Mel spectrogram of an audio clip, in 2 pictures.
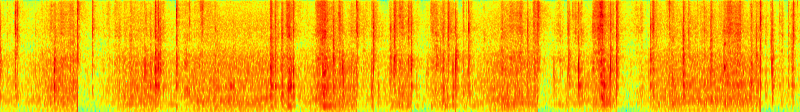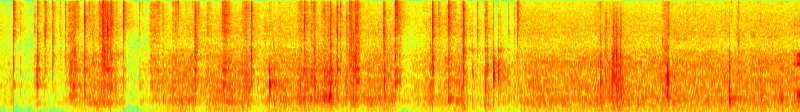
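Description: Scissors cutting around a plastic two-liter soda bottle: a long, irregular run of short, sharp snips and crackles of the thin plastic.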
